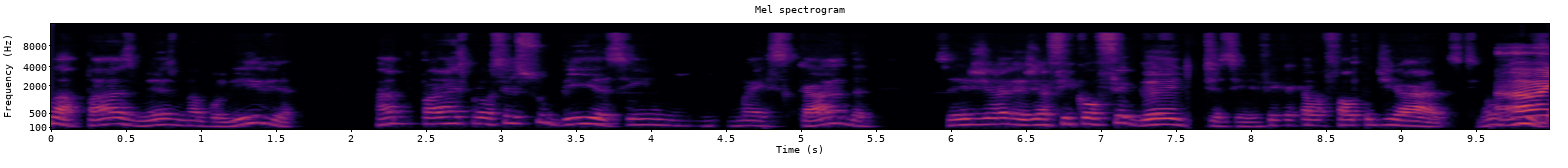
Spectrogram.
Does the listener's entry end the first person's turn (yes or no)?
yes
